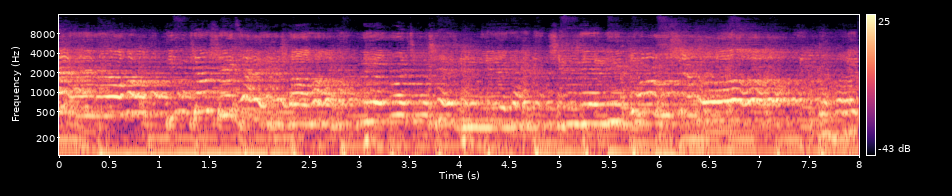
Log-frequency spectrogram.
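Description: A woman singing a Mandarin song live into a handheld microphone, her voice amplified over backing music with bass and a regular drum beat.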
